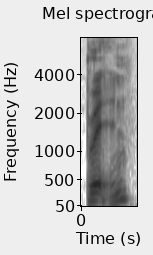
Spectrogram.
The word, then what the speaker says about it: Britton: Yes, mispronounced there. Britannia. Obviously, it should be Britton.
